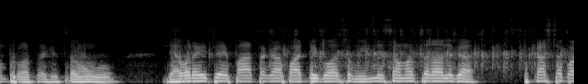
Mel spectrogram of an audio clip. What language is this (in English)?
Telugu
